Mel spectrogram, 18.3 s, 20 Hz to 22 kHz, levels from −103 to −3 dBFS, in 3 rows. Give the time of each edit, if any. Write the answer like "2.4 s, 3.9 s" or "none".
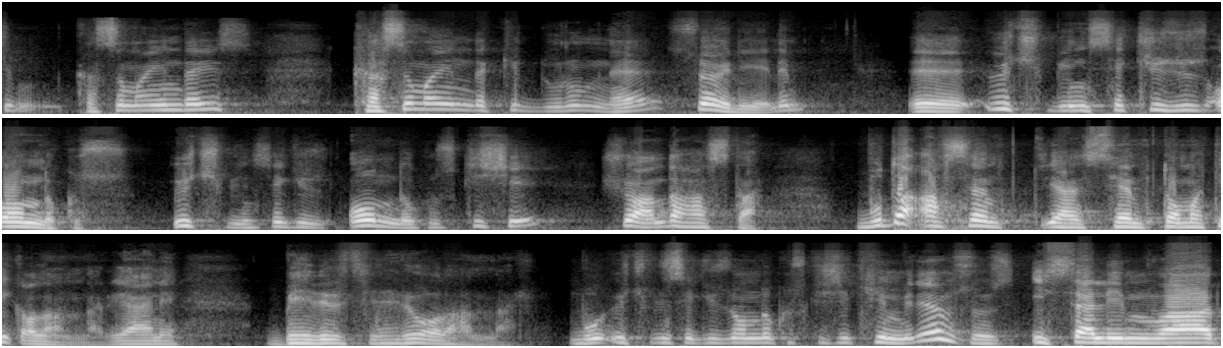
14.9 s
